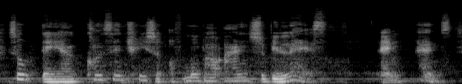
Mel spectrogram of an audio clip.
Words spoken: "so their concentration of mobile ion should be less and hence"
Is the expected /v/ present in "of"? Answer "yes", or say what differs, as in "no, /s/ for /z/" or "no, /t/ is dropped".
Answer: no, /f/ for /v/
